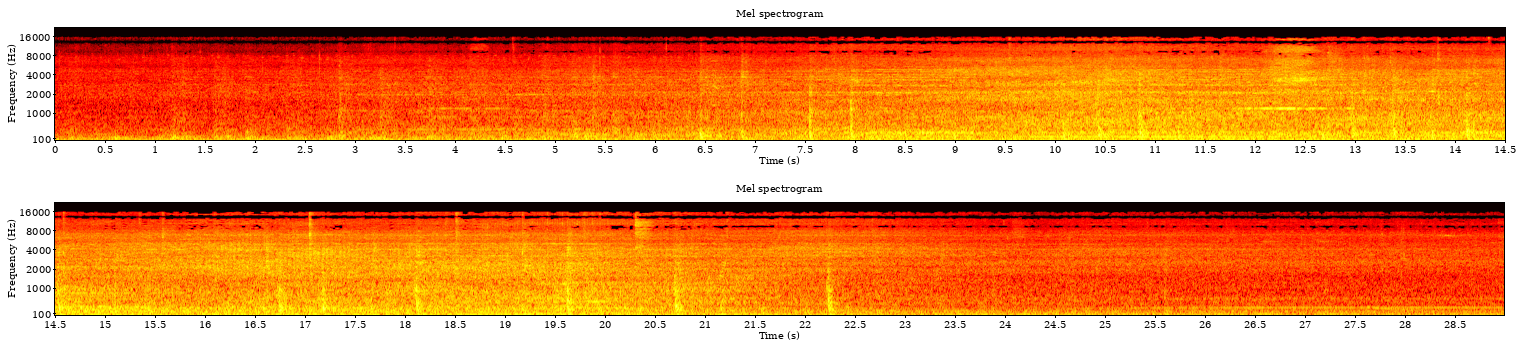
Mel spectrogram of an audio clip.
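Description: A train passing over the level crossing. Its rumble builds over several seconds, then a run of sharp clicks comes as the wheels cross rail joints, and the sound fades away in the last third.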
